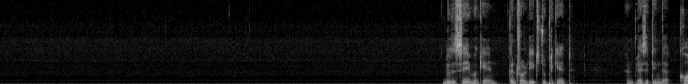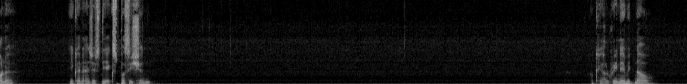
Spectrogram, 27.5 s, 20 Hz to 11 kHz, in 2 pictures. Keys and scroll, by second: 1.1 ctrl+a, 1.7 Left, 1.9 Right, 2.0 Right, 2.2 Right, 2.4 Right, 3.1-4.9 typing, 6.4-7.5 typing, 10.3 ctrl+d, 23.9 ctrl+a, 24.0-26.4 typing.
